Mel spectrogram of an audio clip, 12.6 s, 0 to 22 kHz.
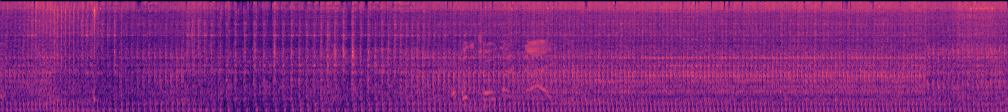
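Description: A budget Baja mini bike engine with the choke on and 91 octane fuel runs loudly up close with a rapid, rough, popping idle that holds steady throughout, the small single-cylinder motor sputtering slightly as it loads up.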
